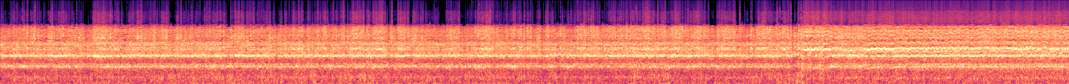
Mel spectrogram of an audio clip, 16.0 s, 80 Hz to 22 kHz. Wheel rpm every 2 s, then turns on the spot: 230, 230, 240, 230, 230, 230, 220, 210.
none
